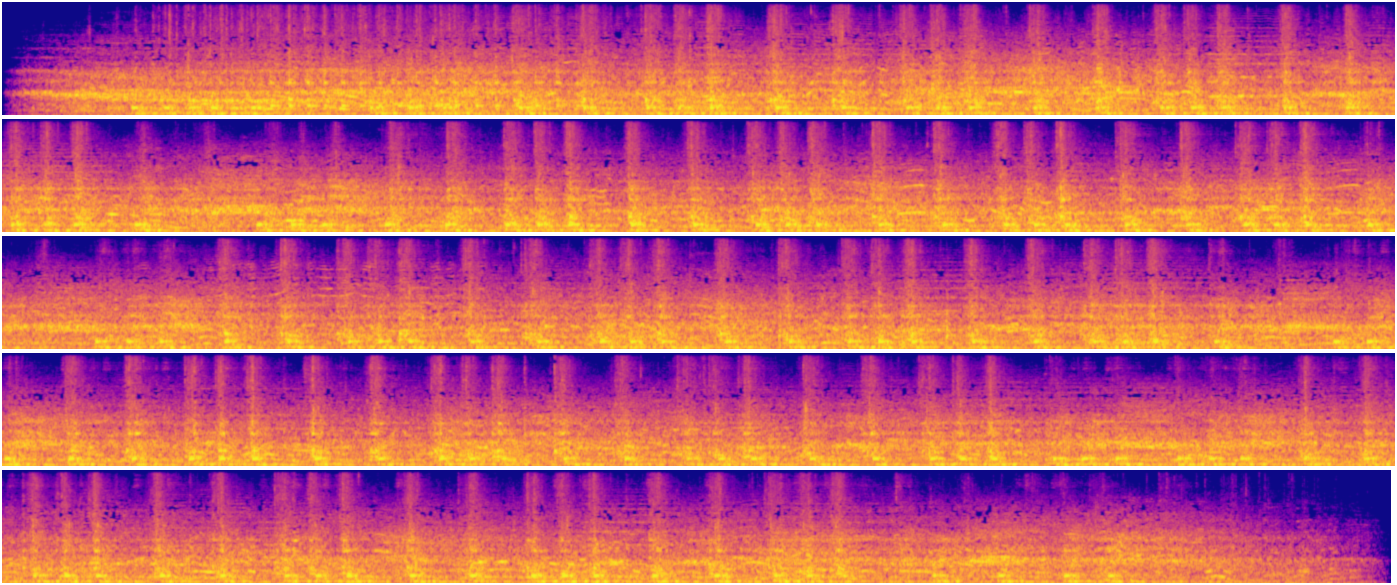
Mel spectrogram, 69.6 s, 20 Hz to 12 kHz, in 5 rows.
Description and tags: nagoya-baseballregion 10
Nagoya Dome 14.07.2013, baseball match Dragons vs Giants. Recorded with internal mics of a Sony PCM-M10
Soundscape, Crowd, Baseball, Ambient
